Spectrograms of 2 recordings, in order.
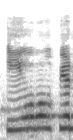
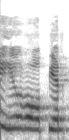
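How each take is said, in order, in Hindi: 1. शब्द की शुरुआत एक सादी स्वर ध्वनि से होती है। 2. शब्द की शुरुआत 'yu' की आवाज़ से होती है। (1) "हम इसको यूरोपियन नहीं पढ़ते" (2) "यूरोपियन पढ़ते हैं। ... यू की आती है"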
